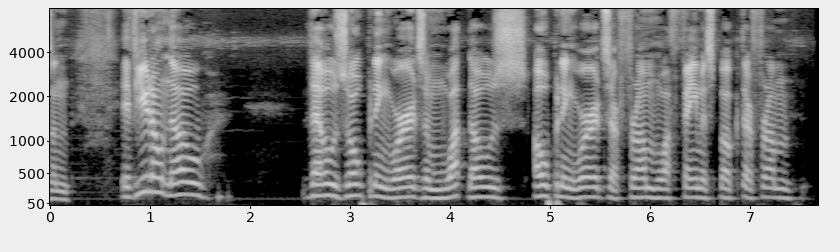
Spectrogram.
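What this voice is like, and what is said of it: Irish accent. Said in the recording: “This Irish man stands with America ... you come for the accent”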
